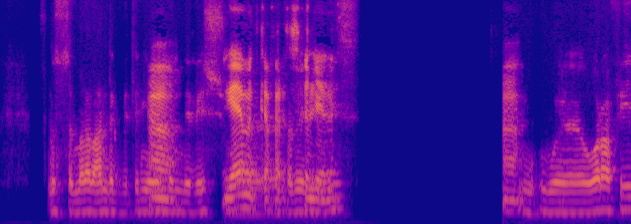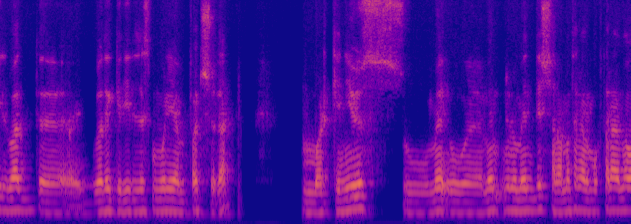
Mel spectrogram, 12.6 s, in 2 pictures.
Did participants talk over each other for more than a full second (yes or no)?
yes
